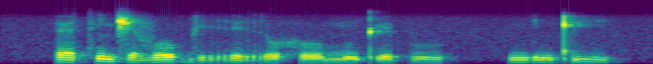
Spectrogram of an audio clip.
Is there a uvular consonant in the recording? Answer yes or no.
no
